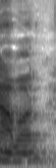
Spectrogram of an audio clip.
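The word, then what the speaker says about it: hour: कह रहा है कि जिन शब्दों में एच साइलेंट रहता है उनके पहले भी ए का प्रयोग करते हैं। मतलब एच तो होता है लेकिन ए साइलेंट होता है, इसको नहीं बोलते। एन आवर, an honest man, N honourable man, एन एयर, यानी सब में क्या है प्यारे बच्चों? एच साइलेंट है, इसलिए हम क्या करेंगे?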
